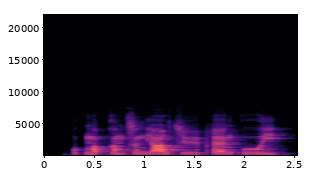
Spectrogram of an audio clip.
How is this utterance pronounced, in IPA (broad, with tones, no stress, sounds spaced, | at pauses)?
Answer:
p ʊ˨˥ k̚ m ɐ˧ p̚ k ɐ˧ m t͡s ɵ˨ n j aː˧ w t͡s yː˨˥ pʰ ɛː˧ ŋ k uː˧ j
